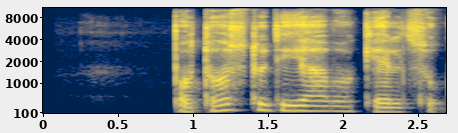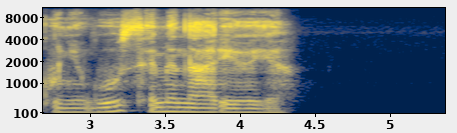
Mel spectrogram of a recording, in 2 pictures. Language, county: Lithuanian, Vilnius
